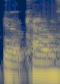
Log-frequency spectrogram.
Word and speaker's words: CAMHS: CAMS is spelled CAMHS to anyone.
